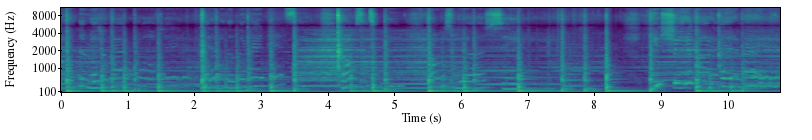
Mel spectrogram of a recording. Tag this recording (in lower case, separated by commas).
music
